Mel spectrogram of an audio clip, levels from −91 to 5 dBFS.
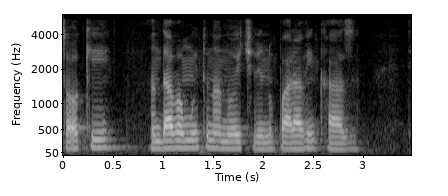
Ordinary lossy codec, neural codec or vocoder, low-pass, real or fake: none; none; 5.4 kHz; real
